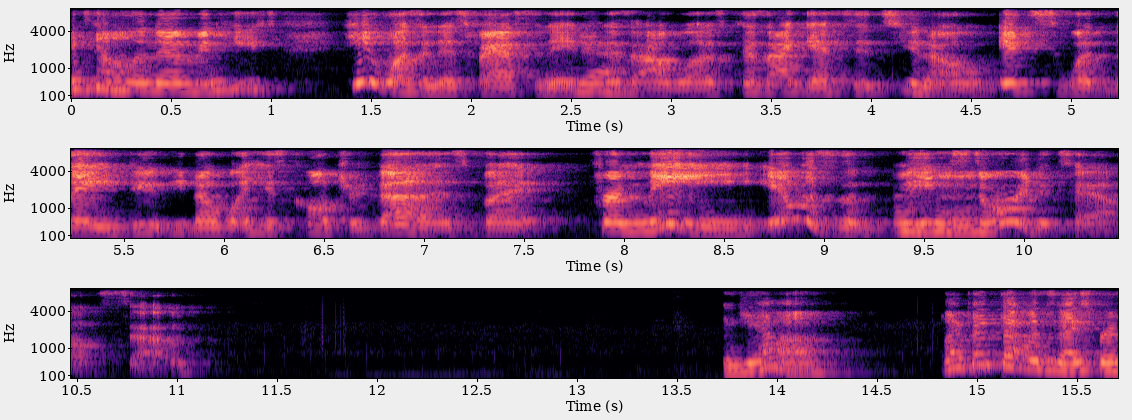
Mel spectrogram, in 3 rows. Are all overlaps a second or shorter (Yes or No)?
Yes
